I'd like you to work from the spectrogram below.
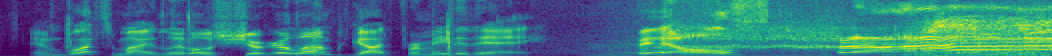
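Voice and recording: A cartoonish character voice, fairly high-pitched, at a fairly slow pace.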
